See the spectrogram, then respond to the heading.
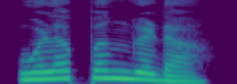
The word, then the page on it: ಒಳಪಂಗಡ: Kannada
